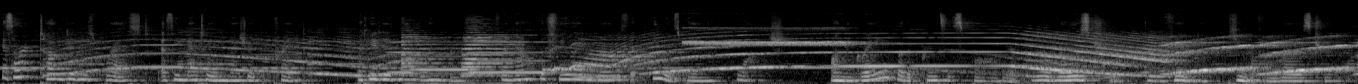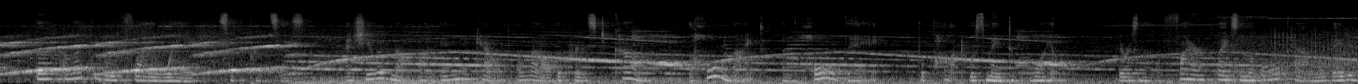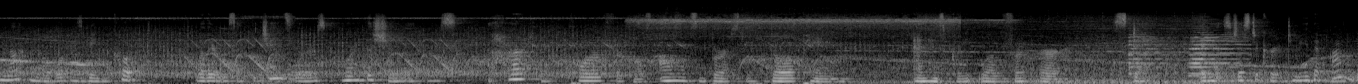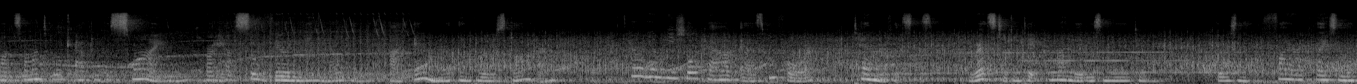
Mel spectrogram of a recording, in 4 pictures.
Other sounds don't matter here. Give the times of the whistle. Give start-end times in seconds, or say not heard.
6.8-8.5.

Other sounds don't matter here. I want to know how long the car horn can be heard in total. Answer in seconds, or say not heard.
4 s.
